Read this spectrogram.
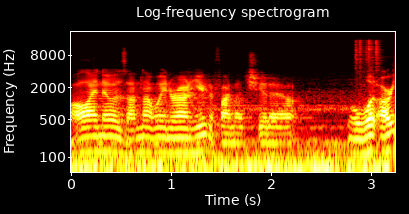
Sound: scoffs

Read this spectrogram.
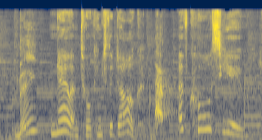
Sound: bark

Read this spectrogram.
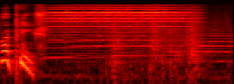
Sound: school bell rings

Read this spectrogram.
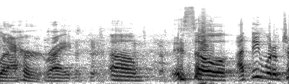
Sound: attendees laughing

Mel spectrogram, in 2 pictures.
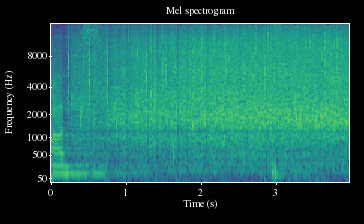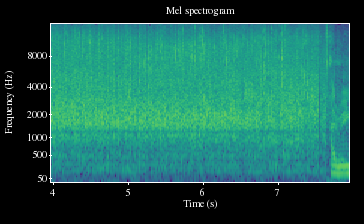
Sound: applause

